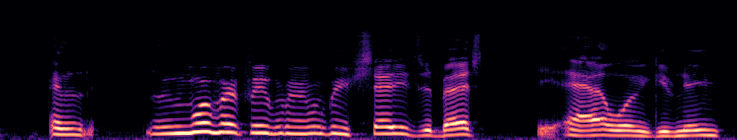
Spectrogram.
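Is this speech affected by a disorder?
Yes: cerebral palsy; caused by oxygen-related brain damage.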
